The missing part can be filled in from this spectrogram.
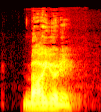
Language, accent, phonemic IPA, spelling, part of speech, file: French, France, /ba.ʁjɔ.le/, barioler, verb, LL-Q150 (fra)-barioler.wav
- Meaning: to paint with garish colours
